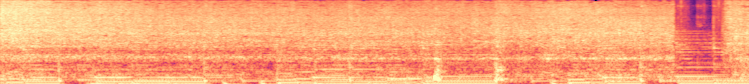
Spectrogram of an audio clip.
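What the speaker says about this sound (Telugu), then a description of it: "ఆయిల్ హీట్ ఎక్కి ఇందులోకి మసాలా సామాన్లు మొత్తం వేసుకోవాలండి" Whole spices, shahi jeera, coriander leaves and mint crackle and sizzle in hot oil for pulao, a continuous close frying hiss over background music, with a brief clatter near the end.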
